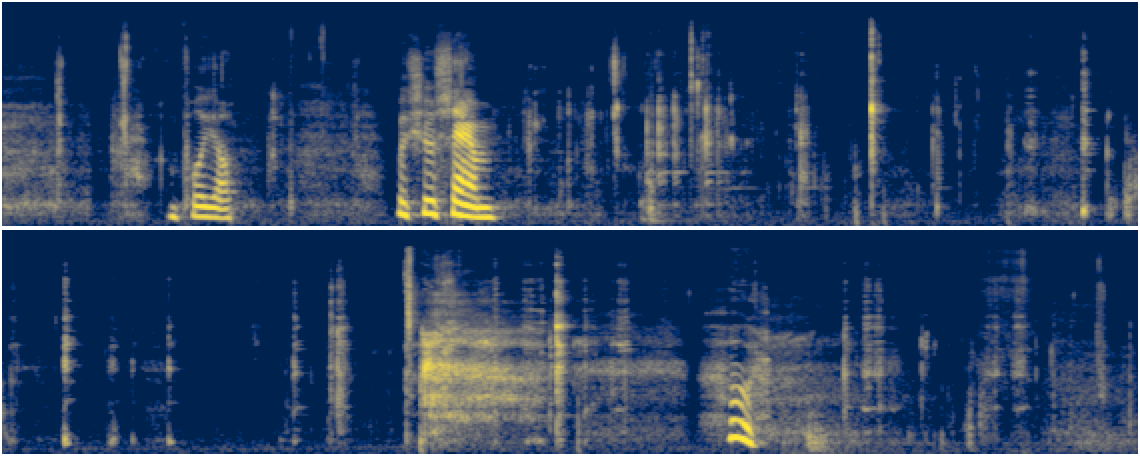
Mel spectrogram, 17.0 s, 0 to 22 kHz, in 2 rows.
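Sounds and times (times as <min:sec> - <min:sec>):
chewing smacks: 0:03.9 - 0:09.9.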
